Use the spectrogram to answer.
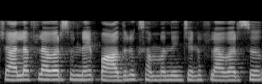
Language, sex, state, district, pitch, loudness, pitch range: Telugu, female, Andhra Pradesh, Visakhapatnam, 210 Hz, -18 LUFS, 200-215 Hz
